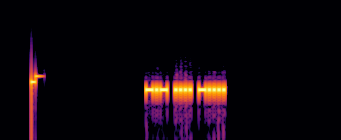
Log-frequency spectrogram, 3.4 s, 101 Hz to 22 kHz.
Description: Morse code, heard as a keyed tone, about 47 wpm, 700 Hz. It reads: KH6
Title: USA Call Sign Prefixes - 50wpm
